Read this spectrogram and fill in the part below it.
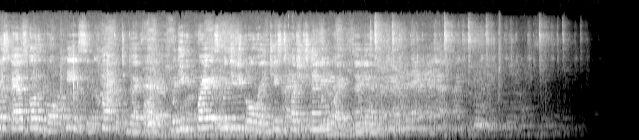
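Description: A middle-aged woman sings through a microphone.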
